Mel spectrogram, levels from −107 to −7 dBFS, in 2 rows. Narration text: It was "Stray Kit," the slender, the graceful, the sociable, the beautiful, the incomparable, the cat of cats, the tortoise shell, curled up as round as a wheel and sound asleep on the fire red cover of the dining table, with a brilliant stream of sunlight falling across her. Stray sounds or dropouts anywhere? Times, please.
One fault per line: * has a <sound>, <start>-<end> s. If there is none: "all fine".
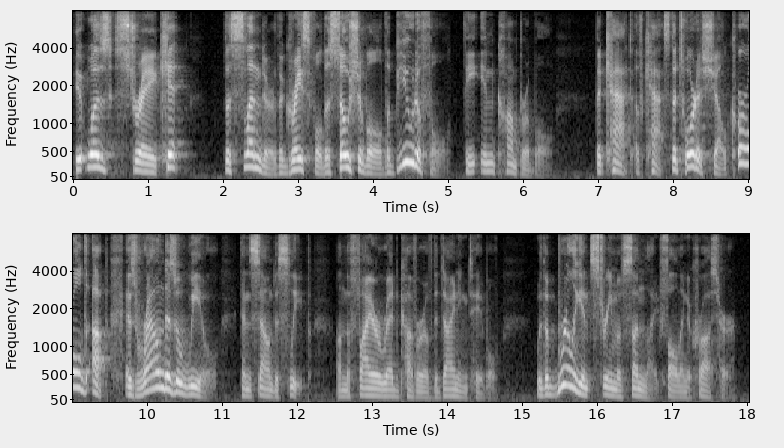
all fine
